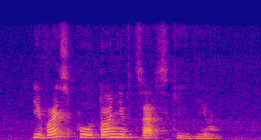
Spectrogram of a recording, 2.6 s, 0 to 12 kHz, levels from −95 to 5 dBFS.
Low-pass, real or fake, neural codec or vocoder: 9.9 kHz; fake; vocoder, 22.05 kHz, 80 mel bands, WaveNeXt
